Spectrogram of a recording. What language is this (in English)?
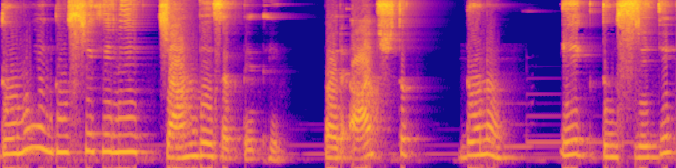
Hindi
